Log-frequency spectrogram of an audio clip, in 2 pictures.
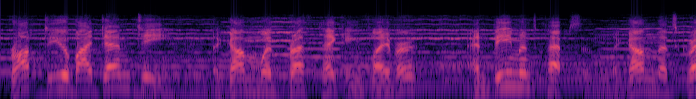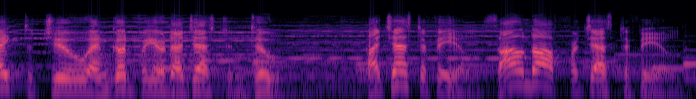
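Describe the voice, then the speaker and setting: A man's voice: on the high side, huge pitch swings, normal speed. An American man working as a radio announcer, reading scripted show credits and sponsor copy in a formal, emphatic 1950s showman style. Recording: muffled old radio recording over music.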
